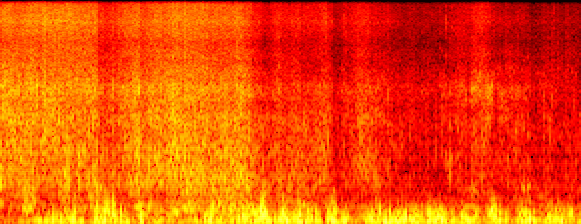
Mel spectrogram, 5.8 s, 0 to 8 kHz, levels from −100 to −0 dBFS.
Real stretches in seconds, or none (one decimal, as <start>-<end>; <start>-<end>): none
